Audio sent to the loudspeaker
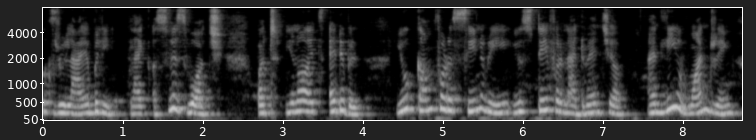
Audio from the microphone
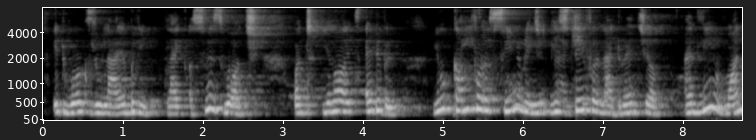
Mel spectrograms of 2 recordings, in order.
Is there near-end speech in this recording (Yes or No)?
Yes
